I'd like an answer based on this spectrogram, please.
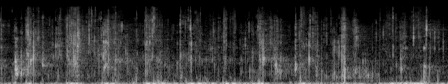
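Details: Wet, slurpy chewing from Lucky, a male English-type Labrador aged two and a half, eating raw meat. Sharp bites and smacking mixed with moist squelches, steady and close.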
